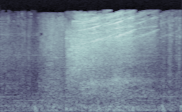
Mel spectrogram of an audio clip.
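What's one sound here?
A bright shimmering chime rings out.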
